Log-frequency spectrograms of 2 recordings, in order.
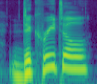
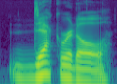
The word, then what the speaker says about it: decretal: is decretal or decorative emphasize the first syllable or the second syllable decretal decretal d-e-c-r-e-t-a-l noun from the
